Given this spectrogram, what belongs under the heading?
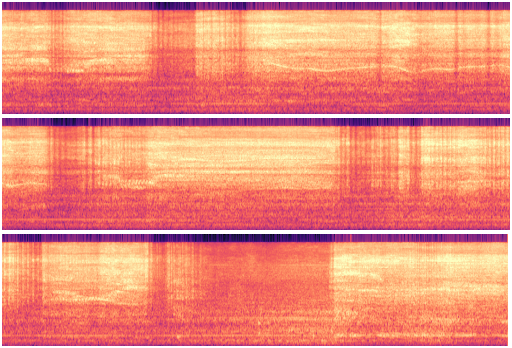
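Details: Rough grinding and rasping in bursts with short pauses: a diamond-coated power dental float filing a horse's tooth enamel during dental care; painless, though vibration may make it shake.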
